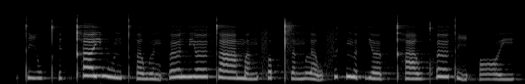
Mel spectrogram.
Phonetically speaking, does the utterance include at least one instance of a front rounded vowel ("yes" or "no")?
yes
